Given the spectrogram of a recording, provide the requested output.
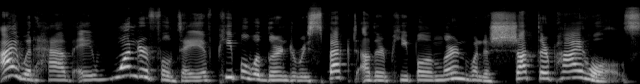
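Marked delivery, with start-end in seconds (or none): none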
